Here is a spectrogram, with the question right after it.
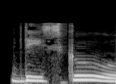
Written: deschooler

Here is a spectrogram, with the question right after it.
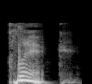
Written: clickless

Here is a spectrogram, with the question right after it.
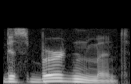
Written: disburdenment

